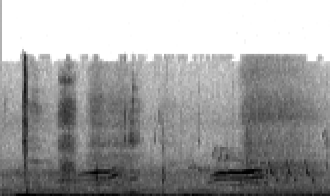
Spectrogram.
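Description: Background music with a steady low drone, over which two short, high, wavering calls sound, about half a second in and again about a second and a half in.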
